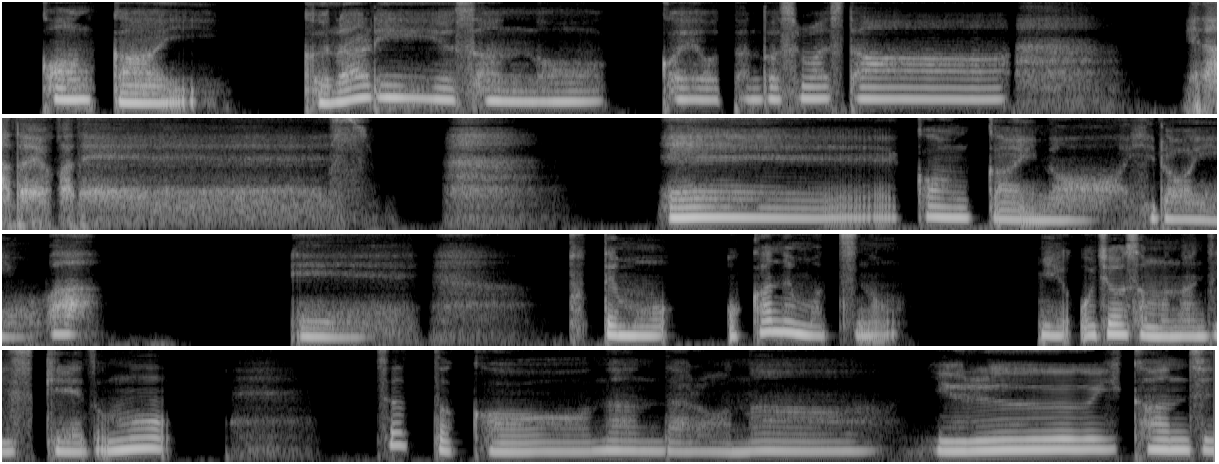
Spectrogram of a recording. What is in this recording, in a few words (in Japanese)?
フリートーク; 【おすまし淡々搾精】太い実家のお嬢様に「買われ」、「飼われる」～マイペース天然クールお嬢様に人権を買われイチャあま搾精～【やわらかマゾ向け】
